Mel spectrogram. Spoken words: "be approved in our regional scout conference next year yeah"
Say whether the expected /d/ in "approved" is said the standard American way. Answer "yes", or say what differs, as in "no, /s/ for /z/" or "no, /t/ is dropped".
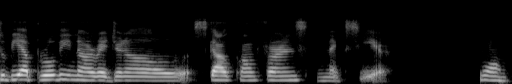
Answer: no, /d/ is dropped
